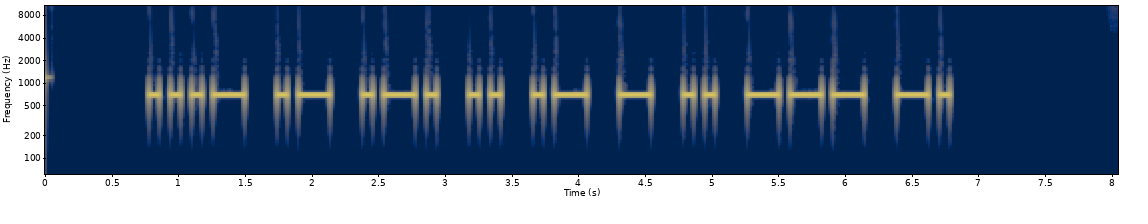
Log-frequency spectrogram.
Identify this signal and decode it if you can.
Morse code, heard as a keyed tone, about 15 wpm, 700 Hz. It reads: VARIATION
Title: Sentences from Top 1600 Words - New Word Drill Alt - 15wpm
